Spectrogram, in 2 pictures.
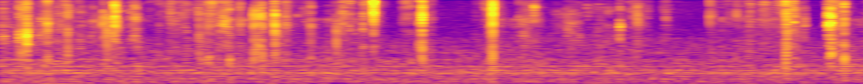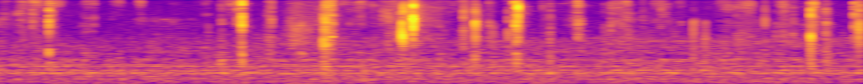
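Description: Faint, scattered clicks and light rustles of plastic card sleeves and photocards being handled and slid into binder sleeve pockets.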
